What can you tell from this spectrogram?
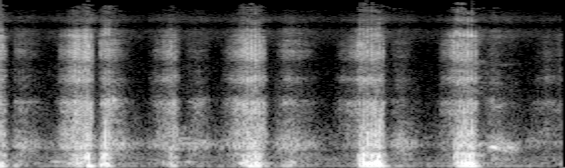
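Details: Black female East European Shepherd dog snoring: repeated rough, noisy breath sounds about every second, some louder than others, in sleep.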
